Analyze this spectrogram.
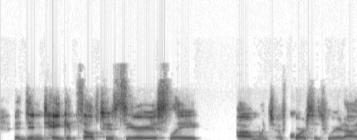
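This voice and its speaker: Against a quiet background, a man talks in an animated, excited tone. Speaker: film review podcast host. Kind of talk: casual review chat.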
